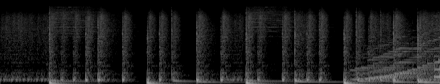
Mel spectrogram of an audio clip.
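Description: Intro music with a drum-kit beat: a bass drum about once a second with snare hits in between, and a rising glide near the end leading into the next musical phrase.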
